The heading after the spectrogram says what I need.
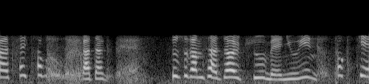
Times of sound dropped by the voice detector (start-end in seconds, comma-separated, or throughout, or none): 0.14-0.83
